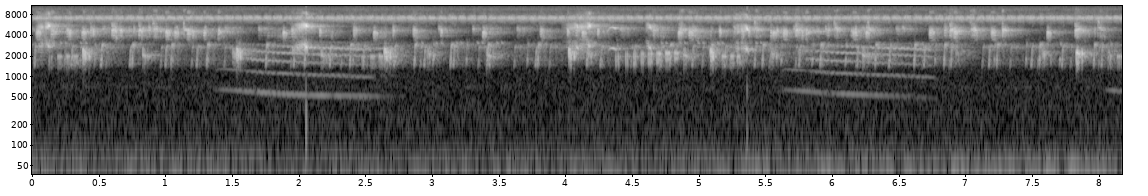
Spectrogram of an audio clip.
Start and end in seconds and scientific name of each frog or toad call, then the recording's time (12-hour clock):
0.0	2.2	Dendropsophus minutus
0.0	5.2	Pithecopus azureus
0.0	8.1	Dendropsophus nanus
0.0	8.1	Leptodactylus podicipinus
1.5	2.9	Physalaemus albonotatus
3.9	4.6	Dendropsophus minutus
5.4	7.0	Physalaemus albonotatus
7.8	8.0	Pithecopus azureus
9:00pm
